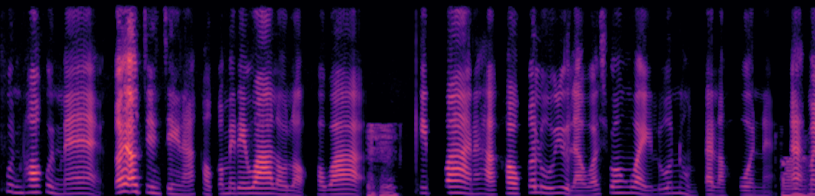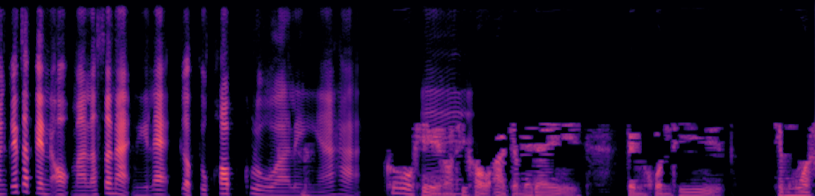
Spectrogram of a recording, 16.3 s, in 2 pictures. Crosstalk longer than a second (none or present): none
